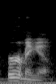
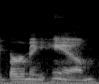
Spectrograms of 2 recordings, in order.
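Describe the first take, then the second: First: Birmingham is said with a British pronunciation. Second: Birmingham is said with an Australian pronunciation. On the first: "some people in the U K may say Birmingham" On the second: "I would say Birmingham"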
